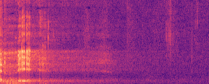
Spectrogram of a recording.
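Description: A man's sermon voice through a microphone breaks off a moment in. Its sound trails away over about a second and a half into faint background hiss.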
